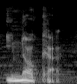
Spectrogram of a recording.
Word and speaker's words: Enoch: Mam na myśli Enocha, czy jak z angielska się wymawia jego imię Inoka.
